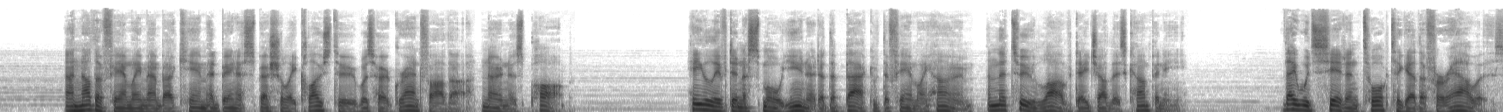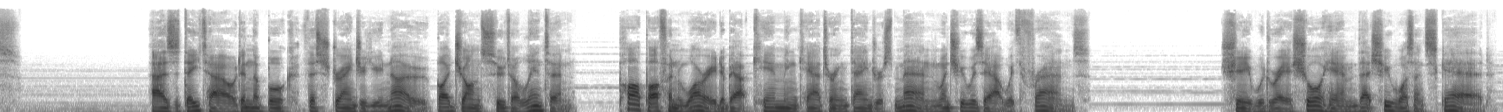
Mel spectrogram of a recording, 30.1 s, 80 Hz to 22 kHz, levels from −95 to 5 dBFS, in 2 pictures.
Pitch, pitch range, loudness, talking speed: 95 Hz, 85-110 Hz, -19 LUFS, 155 wpm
